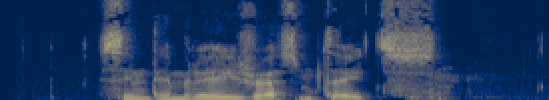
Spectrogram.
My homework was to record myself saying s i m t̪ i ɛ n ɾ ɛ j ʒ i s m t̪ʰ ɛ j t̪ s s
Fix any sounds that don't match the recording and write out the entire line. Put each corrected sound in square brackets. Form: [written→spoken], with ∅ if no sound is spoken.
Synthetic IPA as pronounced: s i m t̪ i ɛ [n→m] ɾ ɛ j ʒ [i→æ] s m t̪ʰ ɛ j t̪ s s

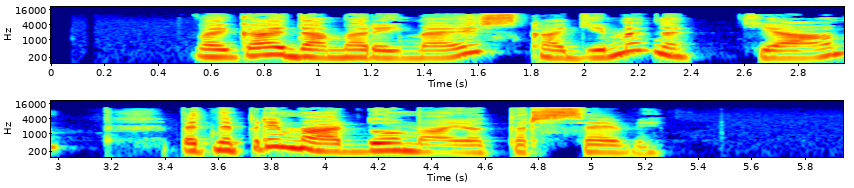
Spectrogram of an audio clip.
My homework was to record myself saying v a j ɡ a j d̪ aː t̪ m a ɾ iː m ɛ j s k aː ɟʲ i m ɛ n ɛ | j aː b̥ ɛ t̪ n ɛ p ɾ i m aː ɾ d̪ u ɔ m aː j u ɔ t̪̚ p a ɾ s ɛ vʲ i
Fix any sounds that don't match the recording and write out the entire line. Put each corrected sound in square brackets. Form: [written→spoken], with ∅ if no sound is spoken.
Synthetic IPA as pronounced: v a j ɡ a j d̪ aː [t̪→∅] m a ɾ iː m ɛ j s k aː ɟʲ i m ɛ n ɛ | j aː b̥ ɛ t̪ n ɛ p ɾ i m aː ɾ d̪ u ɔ m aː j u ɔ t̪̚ p a ɾ s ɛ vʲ i

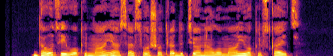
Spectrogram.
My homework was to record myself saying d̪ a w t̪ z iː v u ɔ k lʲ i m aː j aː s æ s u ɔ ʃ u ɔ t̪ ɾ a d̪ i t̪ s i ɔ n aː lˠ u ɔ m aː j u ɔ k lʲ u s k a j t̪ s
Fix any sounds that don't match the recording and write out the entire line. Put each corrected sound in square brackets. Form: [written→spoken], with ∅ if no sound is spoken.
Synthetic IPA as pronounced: d̪ a w [t̪→d̪] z iː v u ɔ k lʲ i m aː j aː s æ s u ɔ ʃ u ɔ t̪ ɾ a d̪ i t̪ s i ɔ n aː lˠ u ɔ m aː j u ɔ k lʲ u s k a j t̪ s

